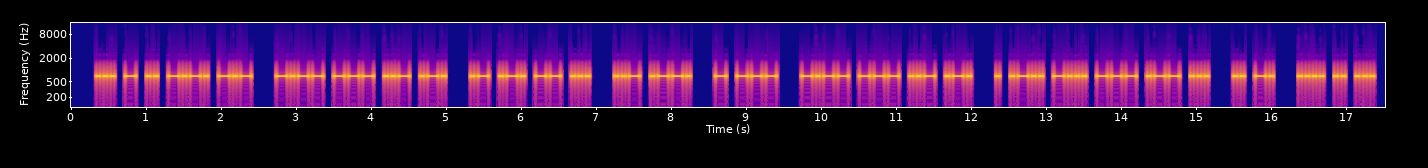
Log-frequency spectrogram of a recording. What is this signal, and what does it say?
Morse code, heard as a keyed tone, about 25 wpm, 700 Hz. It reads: STICK YOUR ARMS UP TO YOUR ELBOWS IN HIS
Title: A Sound Of Thunder 25wpm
